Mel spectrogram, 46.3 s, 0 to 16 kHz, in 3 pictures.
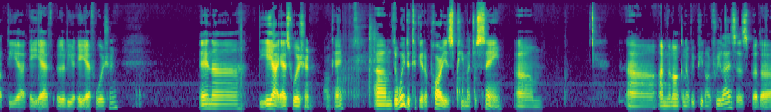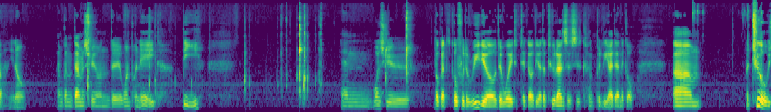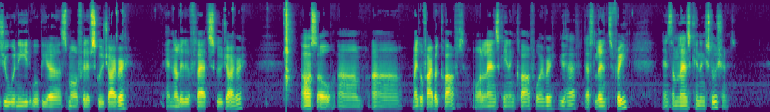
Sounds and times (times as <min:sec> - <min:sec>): Speech: 0:00.0 - 0:02.4, 0:04.0 - 0:10.9, 0:12.4 - 0:16.0, 0:16.6 - 0:19.5, 0:22.3 - 0:28.2, 0:28.9 - 0:29.5, 0:30.3 - 0:33.5, 0:34.1 - 0:35.8, 0:36.9 - 0:43.5, 0:44.1 - 0:45.6.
